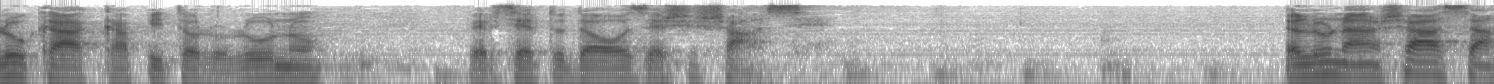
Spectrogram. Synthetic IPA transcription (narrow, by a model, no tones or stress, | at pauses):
lukakapit̪olulunu | vḛrset̪ːud̪ozeʃiʃa̰se̥ | əlunaʃasa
